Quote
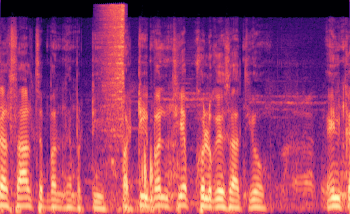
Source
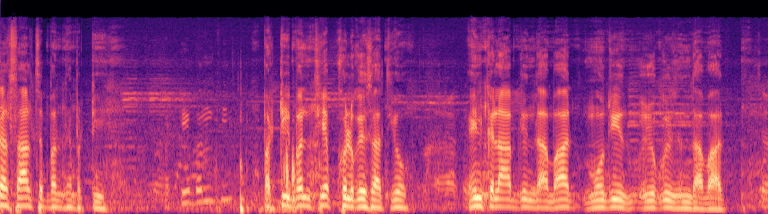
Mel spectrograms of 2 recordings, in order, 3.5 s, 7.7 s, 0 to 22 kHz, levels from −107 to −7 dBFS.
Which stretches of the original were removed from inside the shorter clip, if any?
0:01.1-0:02.5

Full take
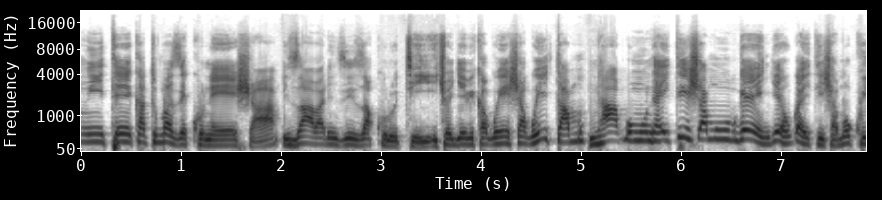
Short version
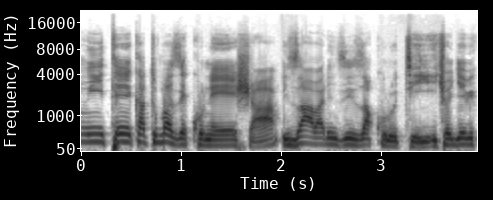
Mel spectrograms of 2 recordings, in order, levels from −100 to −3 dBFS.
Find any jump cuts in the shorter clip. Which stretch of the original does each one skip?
none

